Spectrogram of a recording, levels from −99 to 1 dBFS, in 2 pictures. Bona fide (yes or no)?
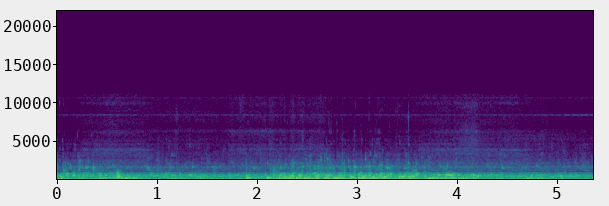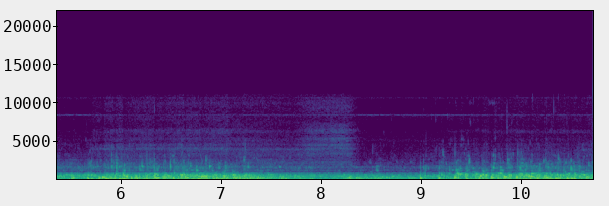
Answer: no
